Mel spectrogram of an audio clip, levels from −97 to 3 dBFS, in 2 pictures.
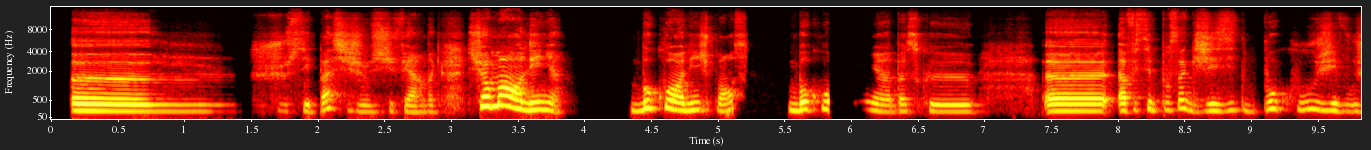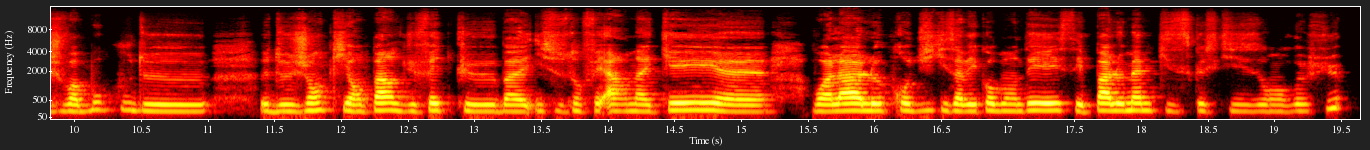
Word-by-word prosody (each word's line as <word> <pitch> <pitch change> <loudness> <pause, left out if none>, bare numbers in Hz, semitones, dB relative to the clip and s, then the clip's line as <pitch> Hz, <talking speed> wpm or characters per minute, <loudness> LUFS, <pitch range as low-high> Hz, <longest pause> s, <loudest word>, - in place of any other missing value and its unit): Heu, 180 -2 +3
je 185 - -14
sais 185 0 -8
pas - - -3
si 215 - -6
je 180 -3 -8
me 170 - -10
suis 175 +4 -9
fait 180 - -8
arnaqu 170 +1 -10 0.2
sûrement 320 +1 +7
en 260 - +6
ligne. 215 -1 +1 0.5
Beaucoup 255 +7 0
en 225 - +5
ligne 205 +2 -1
je 215 - -9
pense, 195 +3 -7 0.3
beaucoup 220 +3 +1
en - - -1 0.3
ligne 180 -4 -5
parce 185 0 -8
que, 180 -1 -4 0.5
heu, 190 0 +5
en 200 - +2
fait 200 - -11
c'est 225 +3 -7
pour 215 0 -12
ça 255 - -4
que 210 - -9
j'hésite 195 +3 -5
beaucoup, 240 0 -7
je 205 -2 -4
vi 180 -1 -12
je 180 0 -10
vois 185 -1 -2
beaucoup 215 +3 -12
de 180 -2 -4 0.4
de 185 -1 -4
gens 200 +4 -1
qui 205 -1 -2
en 180 -1 -2
parlent 205 +1 +4
du 185 0 -8
fait 200 +3 -1
que, 180 -2 -3
bah, 180 0 -2
ils 185 +1 -11
se 180 +1 -10
sont 190 +3 -9
fait 200 - -6
arnaquer, 185 -1 +1
heu, - - -21 0.3
voilà 190 +2 +6
le 195 0 +3
produit 200 0 -4
qu'ils 200 -1 -8
avaient 185 0 +1
commandé, 200 +1 +3
c'est 185 - -2
pas 200 +3 +4
le 200 - +4
même 200 0 -1
qu'ils 190 -3 -17
que 195 - -8
ce 185 0 -17
qu'ils 180 -1 -13
ont 180 -1 -12
reçu. 190 +9 -10
190 Hz, 210 wpm, -22 LUFS, 180-205 Hz, 0.5 s, sûrement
